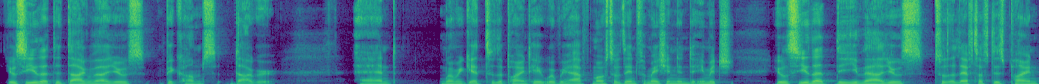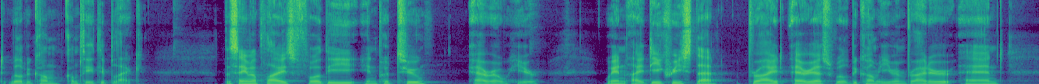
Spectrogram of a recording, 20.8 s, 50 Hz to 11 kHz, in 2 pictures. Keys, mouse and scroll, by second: 12.2-20.7 drag.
